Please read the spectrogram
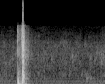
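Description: A single sharp click about half a second in, over the faint hiss of a video-call line.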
